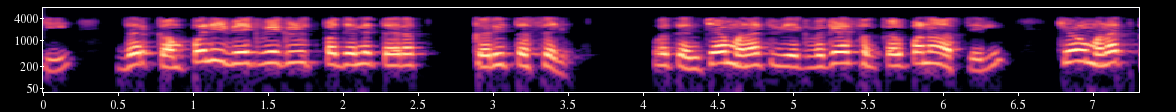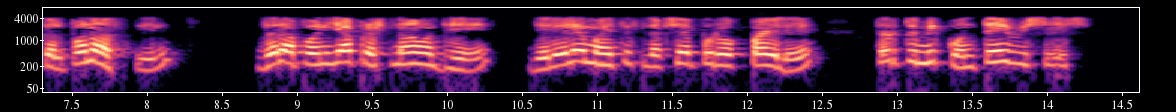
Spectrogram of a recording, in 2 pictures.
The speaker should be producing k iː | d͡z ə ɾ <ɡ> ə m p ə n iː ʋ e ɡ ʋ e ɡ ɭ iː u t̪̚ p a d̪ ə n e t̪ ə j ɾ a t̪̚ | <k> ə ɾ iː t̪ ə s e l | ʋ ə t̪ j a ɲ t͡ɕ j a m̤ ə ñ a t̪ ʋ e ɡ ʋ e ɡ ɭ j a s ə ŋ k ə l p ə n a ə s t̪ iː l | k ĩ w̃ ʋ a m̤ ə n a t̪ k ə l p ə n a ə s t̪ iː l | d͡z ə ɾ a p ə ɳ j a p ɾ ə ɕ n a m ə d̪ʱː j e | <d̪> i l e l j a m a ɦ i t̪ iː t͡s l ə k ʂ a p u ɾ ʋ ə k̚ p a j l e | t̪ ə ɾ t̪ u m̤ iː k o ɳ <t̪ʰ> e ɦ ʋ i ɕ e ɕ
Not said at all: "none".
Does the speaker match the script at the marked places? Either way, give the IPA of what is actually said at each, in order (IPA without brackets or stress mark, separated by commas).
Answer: k, k, d̪, t̪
